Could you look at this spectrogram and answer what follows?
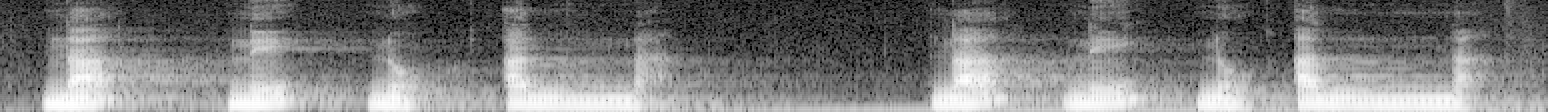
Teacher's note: The letter of noon pronounced from edge of the tongue touching upper hard palate, slight front side from the lamb.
